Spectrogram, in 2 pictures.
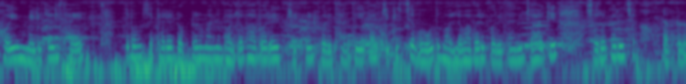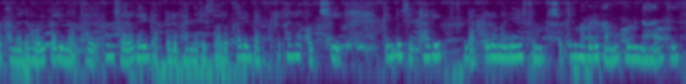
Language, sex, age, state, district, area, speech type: Odia, female, 18-30, Odisha, Koraput, urban, spontaneous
